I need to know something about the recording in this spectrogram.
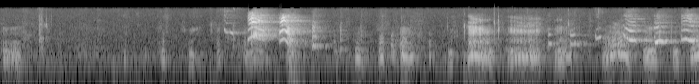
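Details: Four-week-old Australian Terrier puppies during socialization with people and other pets: scattered high whimpers and short squeaky whines, then a cluster of overlapping yelps and low growly grumbles toward the end.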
